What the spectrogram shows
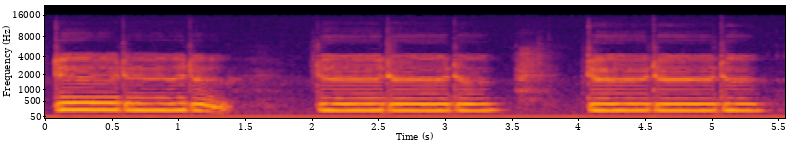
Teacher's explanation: we're gonna be tonguing on the gummy Ridge behind your teeth not on your teeth and I'm gonna use the syllable D so we're gonna say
